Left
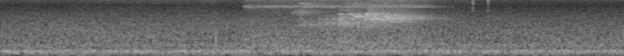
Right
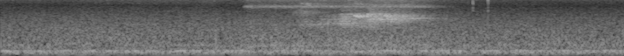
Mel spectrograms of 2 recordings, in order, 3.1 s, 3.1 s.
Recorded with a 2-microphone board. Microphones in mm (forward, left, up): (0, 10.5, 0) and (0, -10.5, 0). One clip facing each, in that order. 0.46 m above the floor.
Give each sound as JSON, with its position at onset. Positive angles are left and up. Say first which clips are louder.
{"t": 1.2, "sound": "a bird", "louder": "left 2 dB", "side_deg": 60, "distance_m": 1.6}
